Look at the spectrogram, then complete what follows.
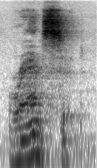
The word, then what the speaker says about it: rancid: refuse now that's all noun adjective hard C soft SE ranor rancid wow you see I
